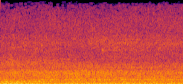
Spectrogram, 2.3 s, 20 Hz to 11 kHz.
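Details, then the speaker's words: 1988 Ford F250 5.8 L 351 V8 after fuel injector replacement, sat two years: steady, even idle with faint low pulse, no stumbles or skips, all cylinders firing; normal idle. "it's probably 95% better I'm happy with that we'll send her on the road get her tags and DQ slit should pass just fine now that all the cylinders are idling as they should"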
